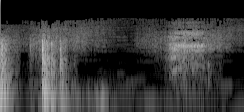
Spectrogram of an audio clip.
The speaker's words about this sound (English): A moment later, you slip quietly out the back door, hurry to the garage, and lift the door.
